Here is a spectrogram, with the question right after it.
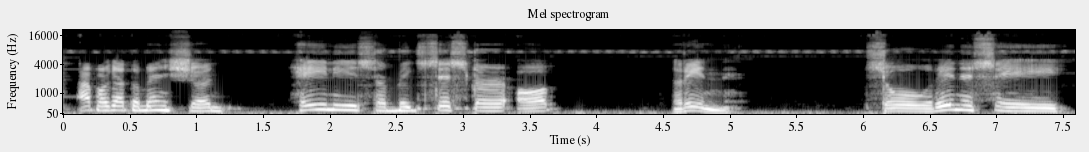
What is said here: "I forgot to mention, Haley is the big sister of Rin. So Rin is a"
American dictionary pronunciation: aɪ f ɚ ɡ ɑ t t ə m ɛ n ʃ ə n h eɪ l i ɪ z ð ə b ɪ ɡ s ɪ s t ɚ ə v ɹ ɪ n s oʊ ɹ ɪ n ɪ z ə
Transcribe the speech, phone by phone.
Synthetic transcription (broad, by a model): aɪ p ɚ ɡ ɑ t t ə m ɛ n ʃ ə n h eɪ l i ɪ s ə b ɪ ɡ s ɪ s t ɚ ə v ɹ ɪ n s oʊ ɹ ɪ n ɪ s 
